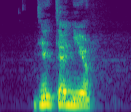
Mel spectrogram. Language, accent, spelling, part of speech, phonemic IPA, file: French, Canada, détenions, verb, /de.tə.njɔ̃/, LL-Q150 (fra)-détenions.wav
- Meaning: inflection of détenir: 1. first-person plural imperfect indicative 2. first-person plural present subjunctive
